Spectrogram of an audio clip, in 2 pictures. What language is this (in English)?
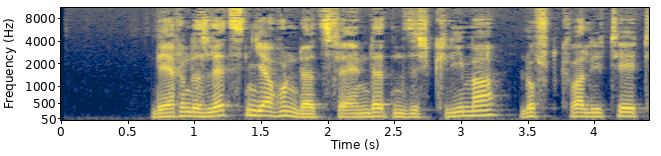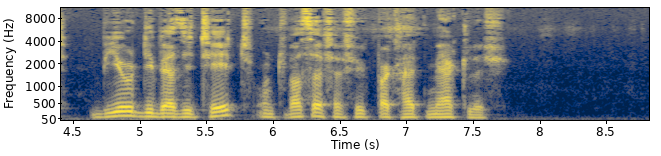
German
